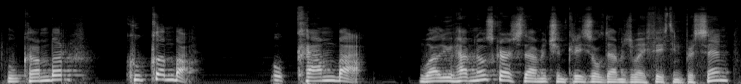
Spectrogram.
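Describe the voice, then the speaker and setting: A young man giving casual gameplay commentary, talking straight to his viewers with frequent excited exclamations. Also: mid-range voice, brisk, hardly any pauses, soft background music.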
